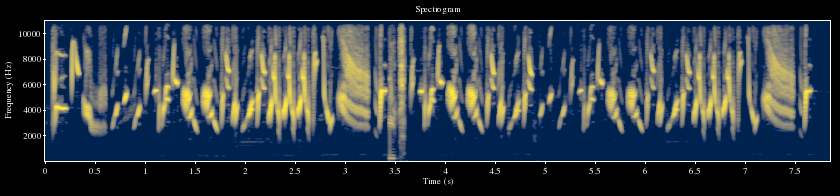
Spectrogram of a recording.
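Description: A European goldfinch sings a fast, liquid twittering of tinkling notes and buzzy trills, high-pitched and continuous, with a brief click midway.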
